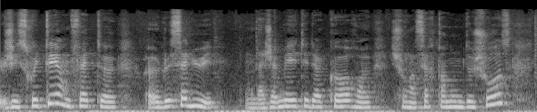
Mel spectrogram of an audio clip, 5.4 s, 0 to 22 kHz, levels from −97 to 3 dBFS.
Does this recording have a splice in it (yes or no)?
no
